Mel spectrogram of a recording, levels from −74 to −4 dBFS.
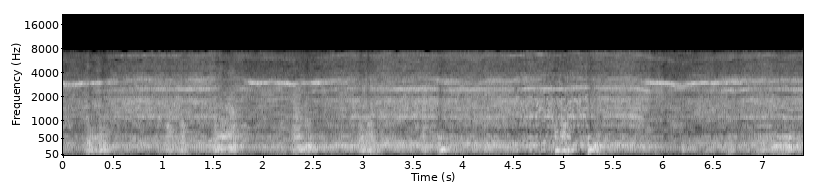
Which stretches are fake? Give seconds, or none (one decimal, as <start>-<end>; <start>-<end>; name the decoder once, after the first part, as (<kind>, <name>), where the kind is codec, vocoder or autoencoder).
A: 0.0-4.5 (vocoder, WaveNeXt); 5.3-7.4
